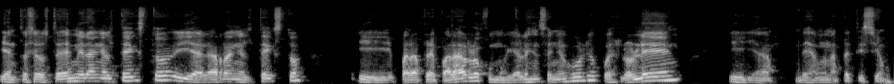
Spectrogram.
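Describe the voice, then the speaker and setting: A man speaks with lively intonation. The sound is dry and close with no echo. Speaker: Jesuit priest leading prayer workshop. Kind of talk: online workshop teaching. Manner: fast.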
